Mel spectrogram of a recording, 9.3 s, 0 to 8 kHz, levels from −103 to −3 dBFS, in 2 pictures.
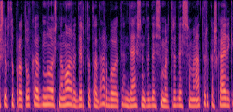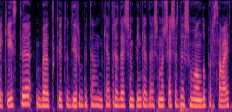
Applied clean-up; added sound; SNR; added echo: none; none; none; none.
